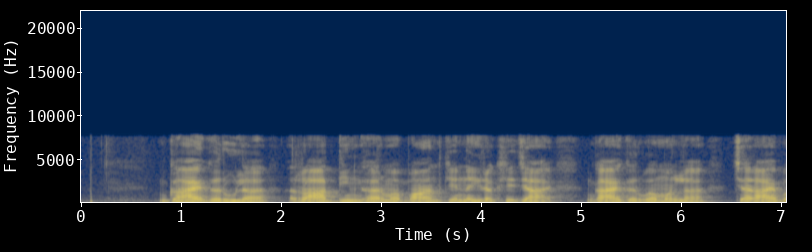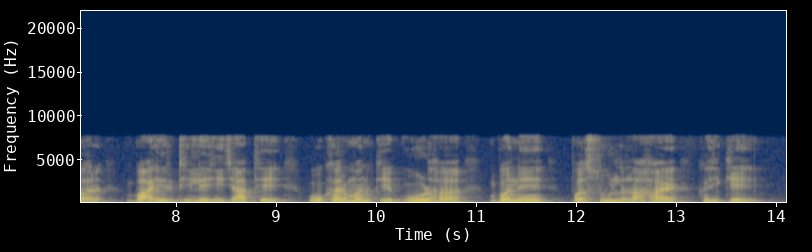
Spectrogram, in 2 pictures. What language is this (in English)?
Chhattisgarhi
